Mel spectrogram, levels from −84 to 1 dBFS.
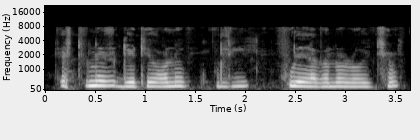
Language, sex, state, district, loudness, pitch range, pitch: Bengali, male, West Bengal, Cooch Behar, -15 LUFS, 190-210 Hz, 200 Hz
